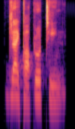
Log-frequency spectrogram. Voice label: "Glycoprotein", Indian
